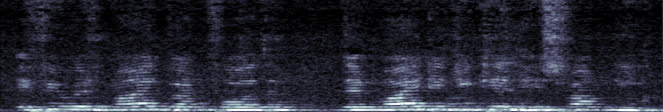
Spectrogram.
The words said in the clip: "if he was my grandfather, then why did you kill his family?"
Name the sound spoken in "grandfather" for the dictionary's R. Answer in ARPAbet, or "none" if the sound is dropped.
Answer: none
